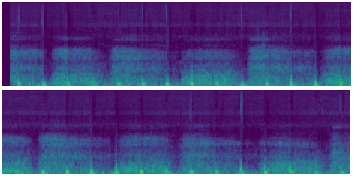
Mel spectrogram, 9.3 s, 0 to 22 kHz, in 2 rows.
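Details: 34-year-old male after a quick morning jog, stethoscope at the mitral area: rapid, regular lub-dub heart sounds with strong thumps and some stethoscope rubbing noise; fast heartbeat after exercise.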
